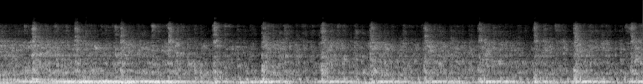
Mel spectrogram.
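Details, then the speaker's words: Jawa two-stroke motorcycle engine: revs rise and fall cleanly under music with no knock or rattle, running normally. "Ну шума у нас шума у нас нет стука та у нас нет вот"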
